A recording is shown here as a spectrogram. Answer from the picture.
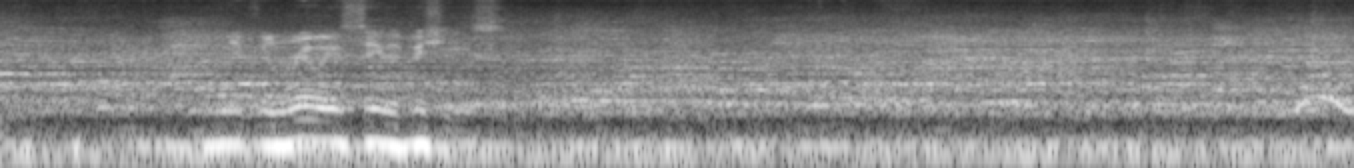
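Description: Steady low droning hum of aquarium machinery, with indistinct voices over it about a second and a half to three seconds in.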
